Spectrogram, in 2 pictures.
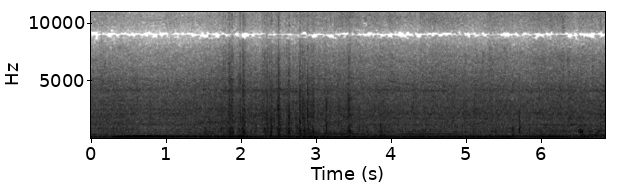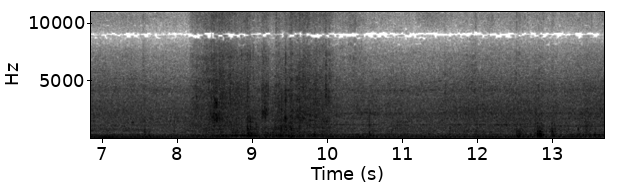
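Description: An off-road truck engine rumbles and revs as it crawls over rocks.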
